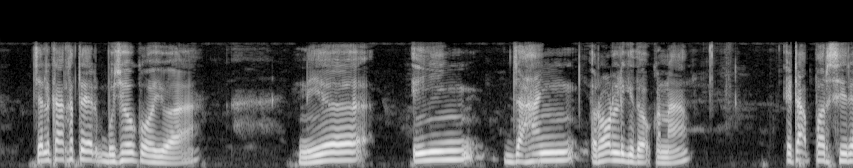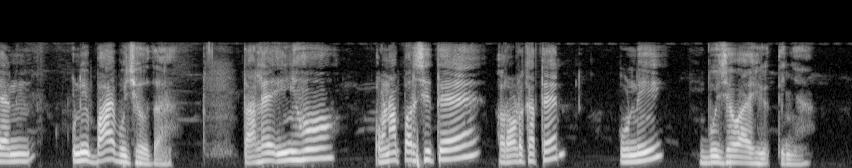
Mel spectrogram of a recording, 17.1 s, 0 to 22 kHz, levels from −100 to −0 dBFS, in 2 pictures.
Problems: none marked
